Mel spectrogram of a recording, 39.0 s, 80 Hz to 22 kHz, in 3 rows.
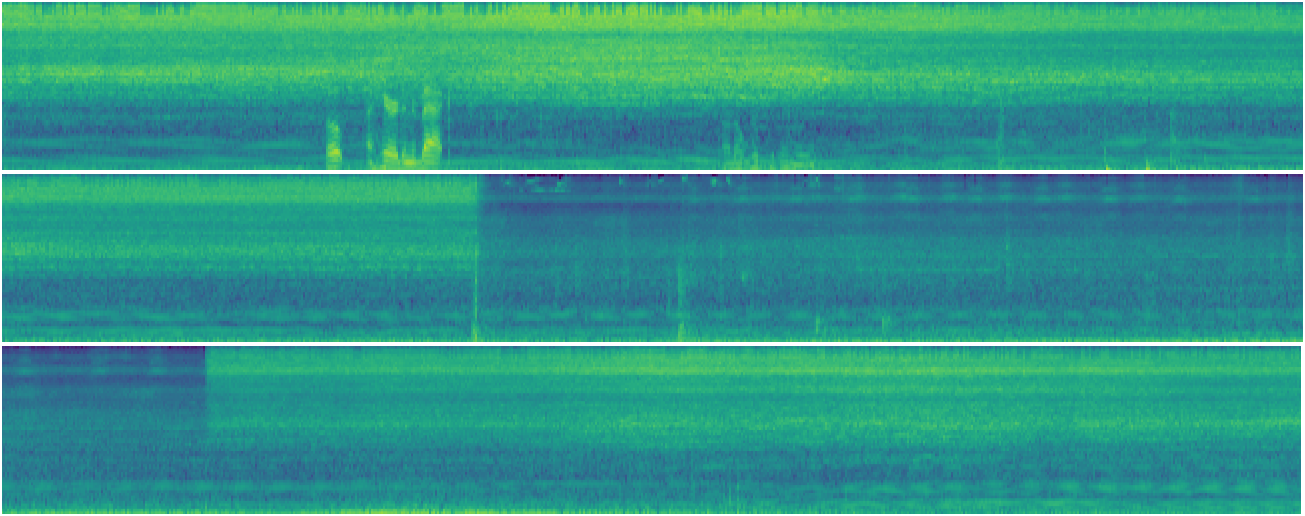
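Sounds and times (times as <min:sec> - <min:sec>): tractor engine running: 0:00.0 - 0:16.0, 0:28.6 - 0:38.2
hiss: 0:00.0 - 0:17.9, 0:28.0 - 0:39.0.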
